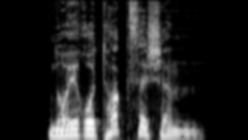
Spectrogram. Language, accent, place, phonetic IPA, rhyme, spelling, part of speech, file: German, Germany, Berlin, [nɔɪ̯ʁoˈtɔksɪʃm̩], -ɔksɪʃm̩, neurotoxischem, adjective, De-neurotoxischem.ogg
- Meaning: strong dative masculine/neuter singular of neurotoxisch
